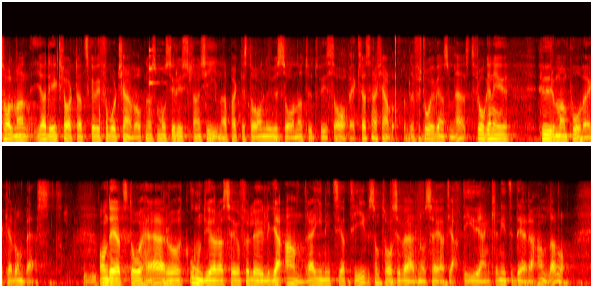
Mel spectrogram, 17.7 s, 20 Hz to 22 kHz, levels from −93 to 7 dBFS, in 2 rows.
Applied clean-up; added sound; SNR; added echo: none; none; none; none.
